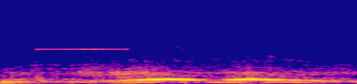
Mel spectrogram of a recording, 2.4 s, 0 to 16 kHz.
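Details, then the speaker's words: 2002 Toyota Echo with no-start complaint and no security light flashing: chime, then the engine catches in two weak lumpy surges and dies; starts then stalls, fuel issue suspected, not confirmed. "but then it stalls out all right so since it does start but then stalls could we be dealing with a fuel issue at this point"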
